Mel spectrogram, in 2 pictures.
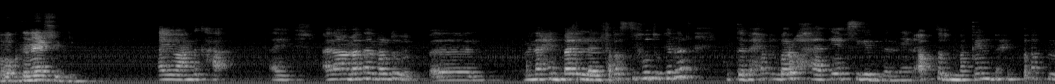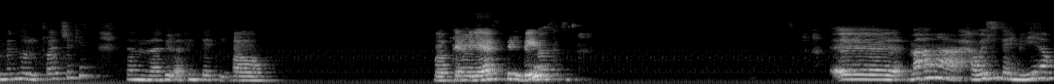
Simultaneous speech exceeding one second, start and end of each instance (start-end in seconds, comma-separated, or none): none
